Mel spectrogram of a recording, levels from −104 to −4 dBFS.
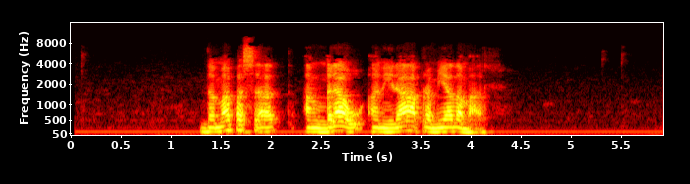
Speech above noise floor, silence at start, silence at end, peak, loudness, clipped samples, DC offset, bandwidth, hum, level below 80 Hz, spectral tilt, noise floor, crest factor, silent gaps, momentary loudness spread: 37 dB; 1.3 s; 1.75 s; -6 dBFS; -23 LUFS; under 0.1%; under 0.1%; 7.8 kHz; none; -60 dBFS; -7 dB/octave; -59 dBFS; 20 dB; none; 12 LU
